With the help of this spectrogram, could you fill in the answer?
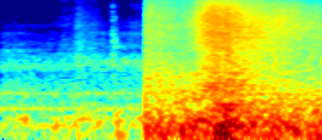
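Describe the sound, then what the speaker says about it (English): After a quiet moment, a sudden burst of electronic noise rushes in as mannequins appear in modded Skyrim, a broad hissing swell that rises and lingers. "that is the noise of all of my mannequins appearing"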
